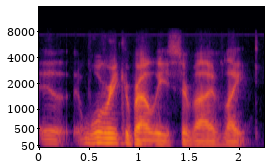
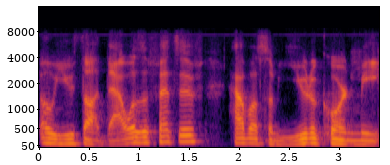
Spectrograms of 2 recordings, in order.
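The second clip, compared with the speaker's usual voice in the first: mocking, taunting, daring tone; 3 semitones higher than usual. Acting out Saturnine offering unicorn meat: imitating Saturnine's taunt. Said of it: "and Saturnine is like".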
